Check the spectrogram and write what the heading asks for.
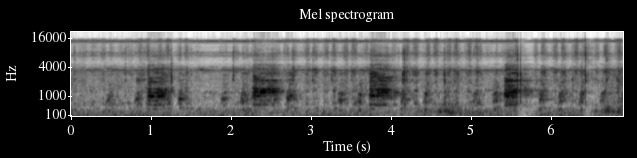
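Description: Fresh turmeric rhizome being grated by hand on a grater: rhythmic rasping strokes, about one every second and a half.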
